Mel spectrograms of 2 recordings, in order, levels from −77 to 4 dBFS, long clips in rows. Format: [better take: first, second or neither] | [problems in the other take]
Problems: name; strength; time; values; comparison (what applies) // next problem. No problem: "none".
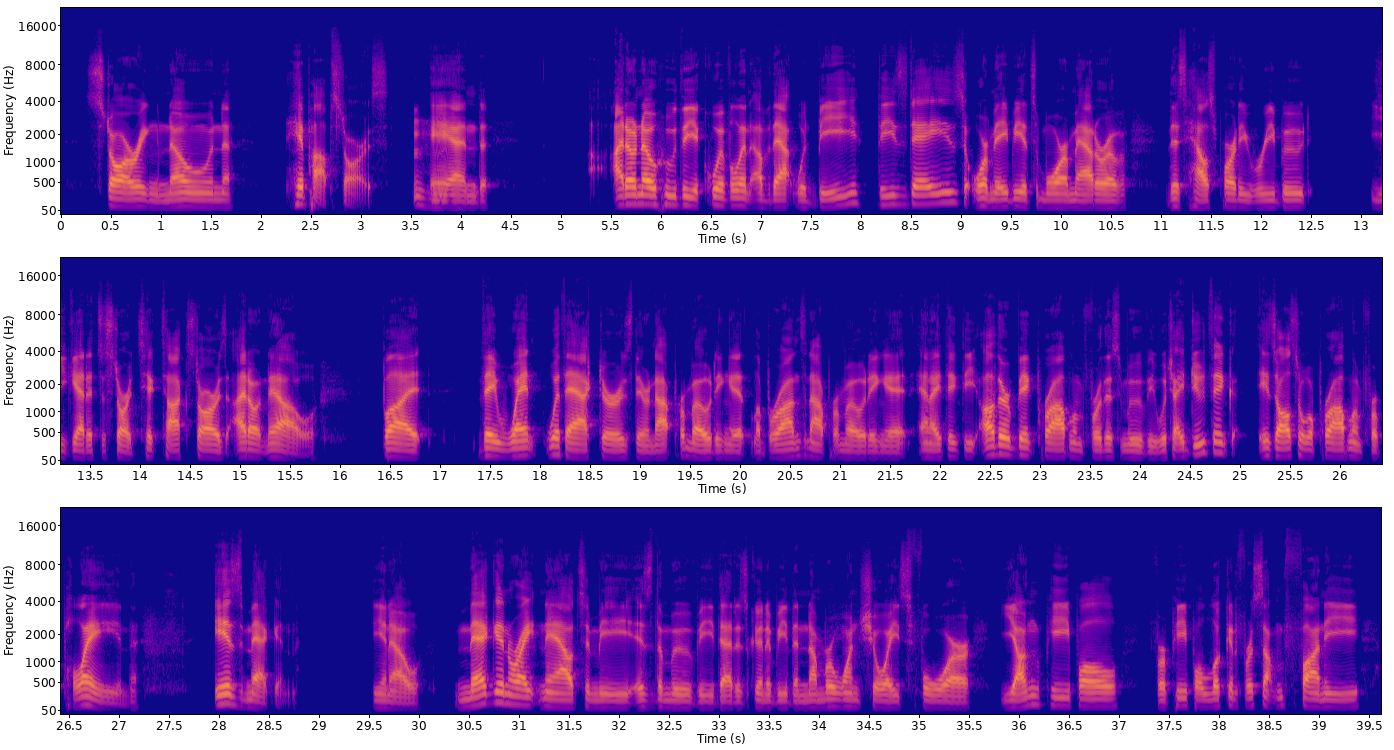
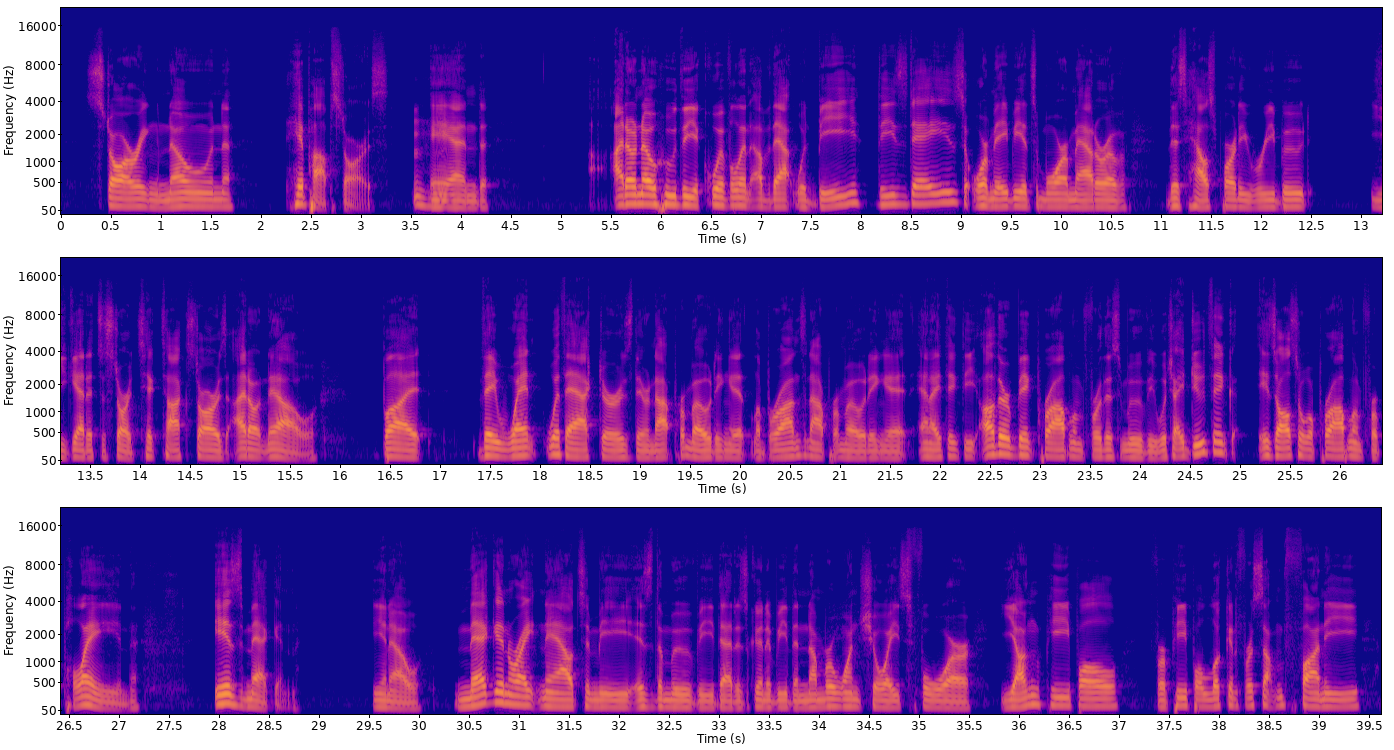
second | thin; somewhat; fading below 400 Hz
